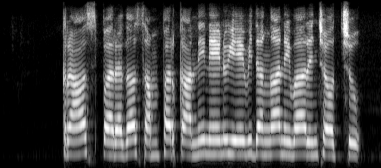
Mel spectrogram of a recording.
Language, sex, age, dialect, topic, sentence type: Telugu, female, 31-35, Telangana, agriculture, question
